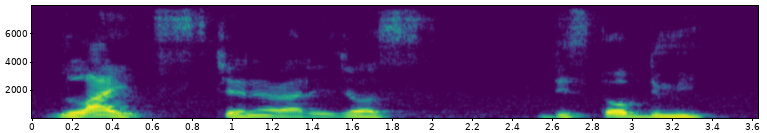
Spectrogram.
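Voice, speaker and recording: Speaking at a fairly slow pace, a man with a Nigerian accent talks at a medium pitch. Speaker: person with albinism sharing his story. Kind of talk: personal storytelling in interview.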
